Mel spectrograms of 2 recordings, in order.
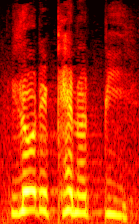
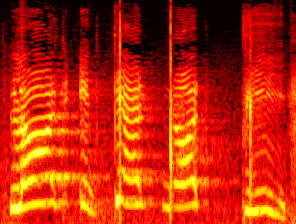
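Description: First: Said in the usual way. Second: Higher and drawn out, word by word; slow, hammed-up cry of disbelief to heaven; dramatic disbelief. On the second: Vlogger seeing the house listed again, dramatic slow disbelief.

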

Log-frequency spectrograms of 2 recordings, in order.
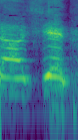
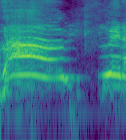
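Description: First: High yelp landing down on shit; excited shout. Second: High yelping oh shit; excited shout. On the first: Fan yelping high in excited delight, falling away. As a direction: shout it high, then let it drop. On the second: Fan shouting high in excited delight. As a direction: blurt it out high and loud in delight. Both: Real, not acted. Hyped fan tribute, sudden outburst.

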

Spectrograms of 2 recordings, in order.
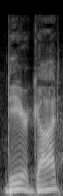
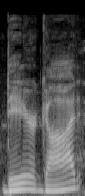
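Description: First: "Dear God" rising again in the same solemn cadence; prayer cadence. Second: "Dear God" with a rising, drawn-out prayer cadence. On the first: Father repeating the bedtime prayer opening, rising cadence. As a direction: stretch "Dear" up gently. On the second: Father praying at his baby daughter's bedside, rising prayer cadence. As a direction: lean into "Dear" and let it rise. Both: Shown as a demonstration. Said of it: "I tried to have this cadence".

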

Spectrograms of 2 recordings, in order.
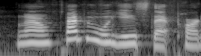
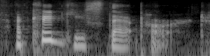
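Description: First: Said in the usual way. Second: Soft, slow whisper to herself; whispered musing. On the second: Real, not acted. Crafter musing to herself over paper, whispered. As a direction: think it over under your breath.

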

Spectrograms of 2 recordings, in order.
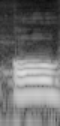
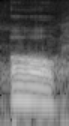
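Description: First: Said in the usual way. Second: Lower, slackened "O" toward the middle of the mouth; lax, centralized "O", as in sad speech; centralized vowel. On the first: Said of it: "you're more likely to say it as O". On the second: Shown as a demonstration. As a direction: say "O" with chin and tongue more central. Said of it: "That is, you centralize".

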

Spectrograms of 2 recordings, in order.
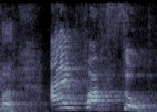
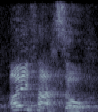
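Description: First: Slow skeptical drawl. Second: Parroting echo. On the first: Musst jetzt du mir alles nachbauen. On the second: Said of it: "alles nachbauen". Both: Acted.

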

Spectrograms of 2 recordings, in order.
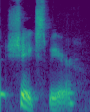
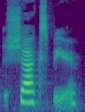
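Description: First: Said in the usual way. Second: Shakespeare said as SHACK-speer; short A, as in shack, in Shakespeare; variant pronunciation. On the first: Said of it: "believed it to be spelled and pronounced". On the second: Shown as a demonstration. Narrator giving the editors' spelling, Shakespeare said SHACK-speer. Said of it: "They believed it to be spelled".

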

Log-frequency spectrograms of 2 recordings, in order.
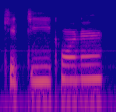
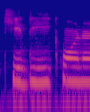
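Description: First: Kitty corner with a crisp t, "KIT-tee"; pronounced with T. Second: Put-on kiddie corner with a soft d, "KID-ee"; pronounced with D. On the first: Contrasting with local speech, kitty corner with a T. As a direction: sound the t in kitty. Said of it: "instead of kitty corner". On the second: Showing local speech, kiddie corner with a D. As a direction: voice the middle of kiddie as a d. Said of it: "we kinda pronounce it with a D". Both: Shown as a demonstration.

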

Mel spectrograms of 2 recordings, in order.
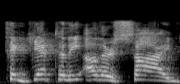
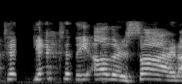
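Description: First: Alien voice. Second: Higher alien voice, laughing it out; the alien cracks up at his joke. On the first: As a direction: play the alien telling a joke. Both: Acted. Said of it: "I laugh with my alien voice".

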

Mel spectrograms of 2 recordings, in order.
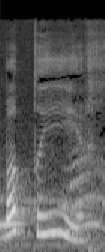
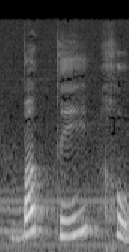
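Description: First: Said in the usual way. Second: بطيخ split slowly into بَ طِي خْ; teacher sounding out بطيخ for children; syllable by syllable. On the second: Shown as a demonstration. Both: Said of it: "حرف الباء جاء مفتوحا".

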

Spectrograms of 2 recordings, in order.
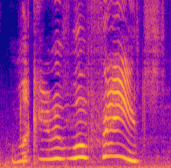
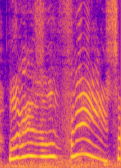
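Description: First: Very high gushing coo; overwhelmed by cuteness. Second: Even higher, louder gushing; overwhelmed by cuteness. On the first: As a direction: gush over the tiny face. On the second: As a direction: squeal over the little face. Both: Real, not acted. Gushing over creature.

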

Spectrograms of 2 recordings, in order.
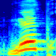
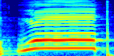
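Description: First: Said in the usual way. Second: One long, loud, very high womp; drawn-out womp. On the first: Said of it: "sometimes you don't do". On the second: Shown as a demonstration. Streamer showing a variant of the noise, long falsetto. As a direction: stretch it out in piercing falsetto. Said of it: "but you do".

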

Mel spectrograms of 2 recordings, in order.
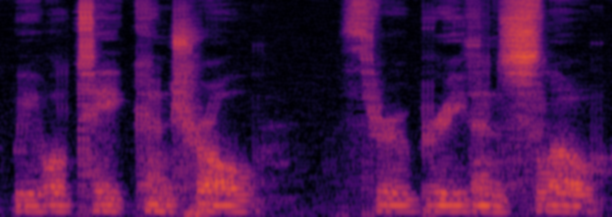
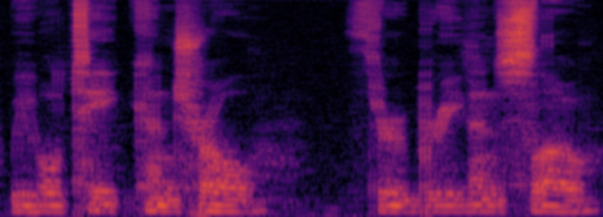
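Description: Both takes have the same delivery.

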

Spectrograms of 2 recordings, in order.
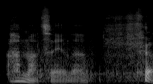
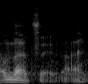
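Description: First: Slow, much softer refusal; quiet embarrassed refusal; backing out. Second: Soft giggling no; sheepish laughing refusal. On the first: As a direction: drop to a hushed, sheepish no. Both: Real, not acted.

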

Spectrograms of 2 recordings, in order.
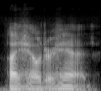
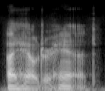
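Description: The two takes are said the same way.

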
